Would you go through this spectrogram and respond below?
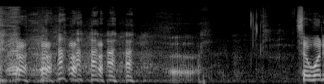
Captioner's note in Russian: смех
